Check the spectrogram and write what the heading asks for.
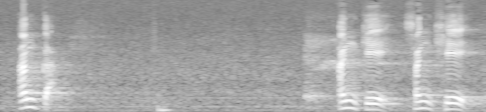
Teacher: ಮುಂದೆ ಕವರ್ಗ ಇದ್ದರೆ ಆ ಕವರ್ಗ ವರ್ಗದ ಕೊನೆಯ ಅಕ್ಷರ ಆಗುತ್ತೆ ಅನುಸ್ವಾರ ಅಂದ್ರೆ ಗಾರ ಆಗುತ್ತೆ ಅದರಿಂದ ಅಂಕೆ ಅನ್ನುವಲ್ಲಿ ಆ ಗಂ ಕೆ ಅಂಗಕ್ಕೆ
